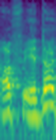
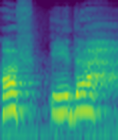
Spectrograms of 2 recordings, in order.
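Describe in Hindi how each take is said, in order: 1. आवाज़ें बिना glottal catch के आराम से चलती हैं। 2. लंबे ee से पहले ग्लोटल कैच आता है। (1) "अब हमज़ा का पता नहीं, हम पढ़ जाते अफ़ेदा" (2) "फिर उसके बाद हमज़ा आया उसके साथ एकदम नीचे"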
